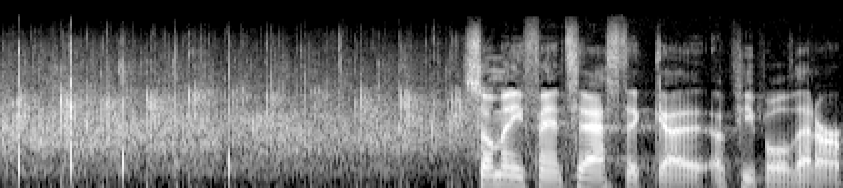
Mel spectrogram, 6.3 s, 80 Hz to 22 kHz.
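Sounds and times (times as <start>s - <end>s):
church audience applauding: 0.0s - 4.1s
speech: 3.6s - 6.3s.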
